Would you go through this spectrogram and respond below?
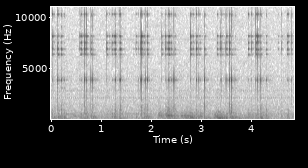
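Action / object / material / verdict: tap / ribbed glass jar / glass / none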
